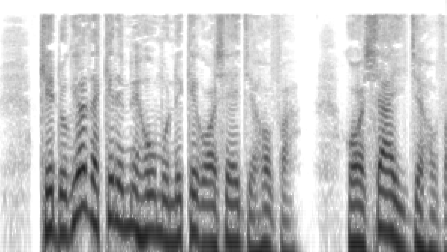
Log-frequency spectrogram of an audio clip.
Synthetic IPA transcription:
keːndoɣeɔðɛkeɾemeɦomonekeɣɔɕɛd͡ʒɛɦɔva | ɣɔɕaid͡ʒɛɦɔva

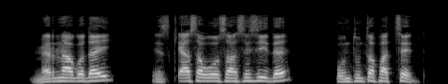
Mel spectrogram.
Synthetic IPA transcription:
mɛɾnaːɡɔd̪ɐj | hɪskʼːɪjaːsɐwo̞ːs̬aːs̬ɪs̬iːd̪ɛ | ʊnt̪ːʊnt̪ːɐpɐt͡sːe̞ːd̪

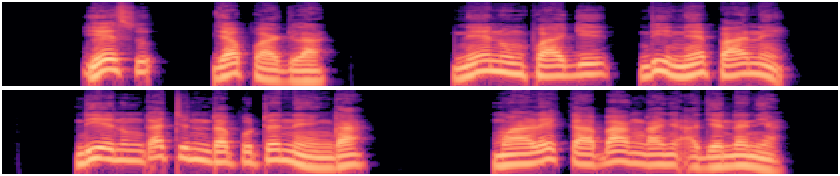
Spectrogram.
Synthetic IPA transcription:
jɛsu | ɟapwaɡila | nɛnum̩pwaɡi | ndinɛpanɛ | ndijɛnuŋɡatinudaputanɛŋɡa | mwalɛkaːbaŋɡaɲa̰ʔa̰ɟɛndania̰

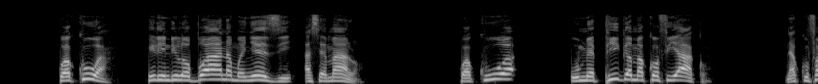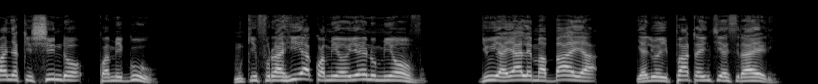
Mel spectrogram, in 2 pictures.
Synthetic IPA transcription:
kwakuwa | hilindilɔɓwanamwɛɲɛziasɛmalɔ̰ | kwakuwa | umɛpiɡamakɔfijakɔ | nakufaɲakiʃindɔkwamiɡuː | m̩kifuɾaɦiakwamiɔɔjɛnumiɔvu | ʄuːjajalɛmaɓaja | jalijɔipataɲ̩t͡ʃijaisɾaɛlḭ

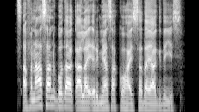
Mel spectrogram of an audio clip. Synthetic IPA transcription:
t͡sʼɐfɪnaːsɐnɡɔd̪aːkʼaːlɐjɛɾmɪjas̬ɐkːɔhɐjsːɐd̪ɐjaːɡɪd̪ɪjḛːs

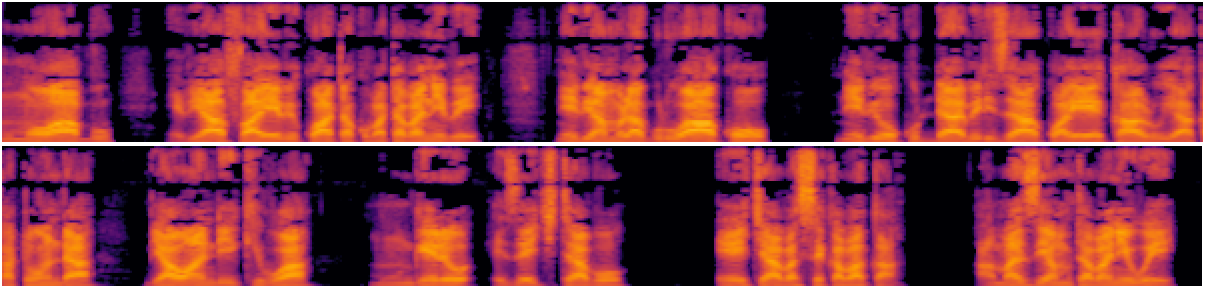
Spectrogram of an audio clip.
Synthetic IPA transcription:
mumo̞aːbu | e̞̰βjaːfaːje̞ːβikwaːtakuβataβaniβe̞ | ne̞ːβjaːmulaɡulwaːko̞ | ne̞ːβjo̞ːkudːaːβiɾizakwaje̞ːkalujakato̞ːnda | βjaːwaːndikiβwa | muŋɡe̞ɾo̞eze̞ːci̥taβo̞ | ecaːβase̞kaβaka̰ː | maziamutaβaniwe̞

